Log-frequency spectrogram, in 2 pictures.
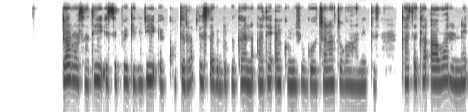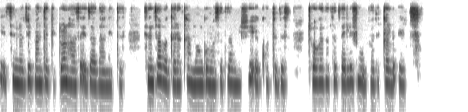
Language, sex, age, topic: Gamo, female, 18-24, government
